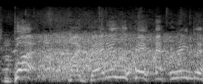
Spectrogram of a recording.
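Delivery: high-pitched mock boasting; mock proud boast. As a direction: brag it loud and high, in jest. Mockingly acting out audience member.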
